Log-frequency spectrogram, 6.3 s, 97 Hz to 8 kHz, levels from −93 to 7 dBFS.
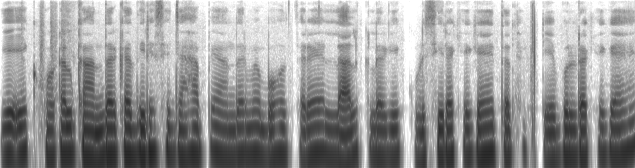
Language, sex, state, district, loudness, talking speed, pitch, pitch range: Hindi, male, Jharkhand, Palamu, -17 LUFS, 215 wpm, 135 Hz, 130-140 Hz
